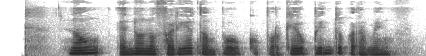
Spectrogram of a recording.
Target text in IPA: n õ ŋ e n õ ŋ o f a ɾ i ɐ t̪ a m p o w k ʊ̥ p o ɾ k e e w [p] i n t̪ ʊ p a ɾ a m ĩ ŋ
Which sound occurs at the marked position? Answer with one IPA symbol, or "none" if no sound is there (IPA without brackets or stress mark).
p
